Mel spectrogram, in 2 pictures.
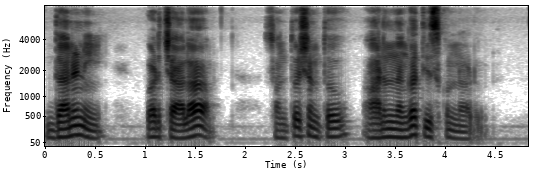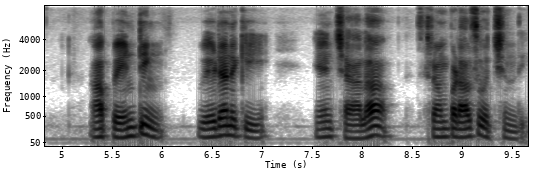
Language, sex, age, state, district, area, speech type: Telugu, male, 30-45, Andhra Pradesh, East Godavari, rural, spontaneous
